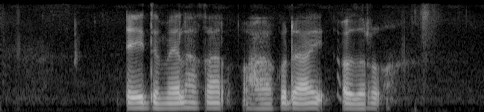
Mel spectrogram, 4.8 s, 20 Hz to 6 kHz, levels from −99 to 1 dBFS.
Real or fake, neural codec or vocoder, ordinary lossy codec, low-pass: real; none; none; 5.4 kHz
